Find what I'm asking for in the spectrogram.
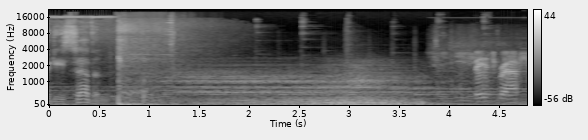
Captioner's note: pop, engine roaring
